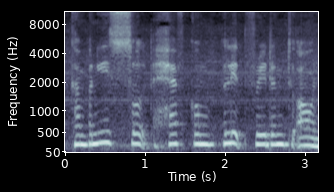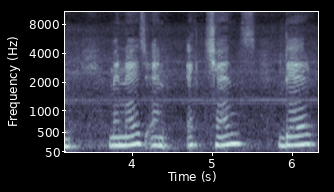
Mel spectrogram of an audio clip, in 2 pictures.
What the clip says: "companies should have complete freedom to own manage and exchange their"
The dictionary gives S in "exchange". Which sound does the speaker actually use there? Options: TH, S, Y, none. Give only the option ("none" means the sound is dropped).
none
